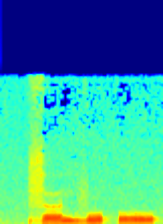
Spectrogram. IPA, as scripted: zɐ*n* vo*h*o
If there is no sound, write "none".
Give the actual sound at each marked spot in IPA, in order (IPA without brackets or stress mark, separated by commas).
n, h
